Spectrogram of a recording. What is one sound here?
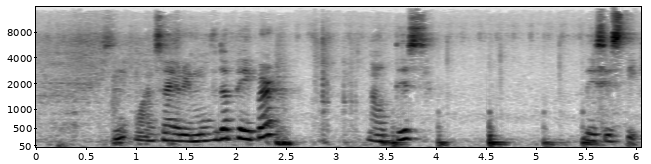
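Fabric rustles as a hand smooths it flat.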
